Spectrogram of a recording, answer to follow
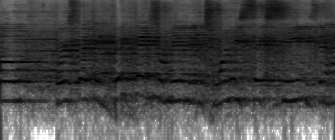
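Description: A woman's voice announcing over a microphone in the hall, with long drawn-out vowels.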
